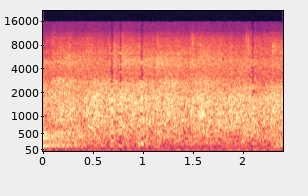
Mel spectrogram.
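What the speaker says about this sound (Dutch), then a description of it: "Dus wij vragen extra applaus voor de hele regering" Steady, dense applause from an audience at a Dutch parenting-support day, continuous and fairly even throughout with no clear voices on top.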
